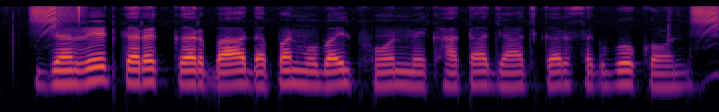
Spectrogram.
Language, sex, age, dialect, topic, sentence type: Chhattisgarhi, male, 18-24, Northern/Bhandar, banking, question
